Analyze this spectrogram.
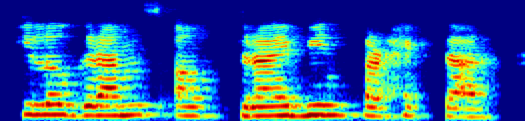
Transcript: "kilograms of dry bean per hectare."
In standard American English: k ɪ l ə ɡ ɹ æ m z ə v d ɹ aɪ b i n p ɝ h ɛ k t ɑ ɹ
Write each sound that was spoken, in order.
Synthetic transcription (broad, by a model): k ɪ l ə ɡ ɹ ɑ m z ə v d ɹ aɪ b i n p ɝ h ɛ k t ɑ ɹ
